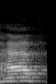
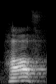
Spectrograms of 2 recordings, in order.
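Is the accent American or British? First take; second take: American; British. First: It is said in an American accent. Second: It is said in a British accent.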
